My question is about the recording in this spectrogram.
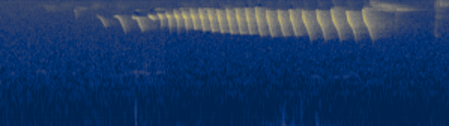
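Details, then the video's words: Adelaide's warbler singing a rapid high-pitched trill that starts soft, swells in loudness and descends gradually, about twenty-five repeated notes over two seconds, with light background noise. "O canto da Mariquita Portoriquenha"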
